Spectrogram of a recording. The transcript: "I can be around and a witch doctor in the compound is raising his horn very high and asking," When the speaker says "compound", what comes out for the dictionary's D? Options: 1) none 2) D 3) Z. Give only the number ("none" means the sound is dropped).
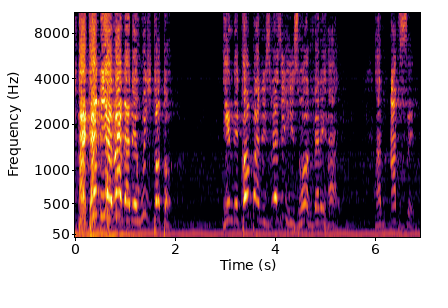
1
